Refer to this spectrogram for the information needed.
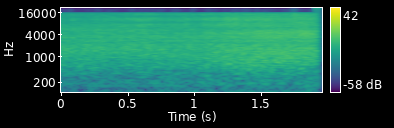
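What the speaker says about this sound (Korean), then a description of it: "저는 서천의 춘장대 바닷가에 와 있습니다." Ocean waves at Chunjangdae beach in Seocheon: a loud, steady wash of surf mixed with wind buffeting the microphone, continuous and without voices.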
